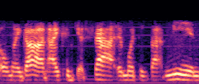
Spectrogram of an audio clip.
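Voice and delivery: ordinary delivery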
